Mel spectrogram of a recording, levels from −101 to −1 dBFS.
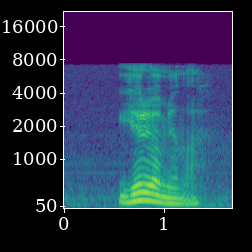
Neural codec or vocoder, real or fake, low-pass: none; real; 7.2 kHz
